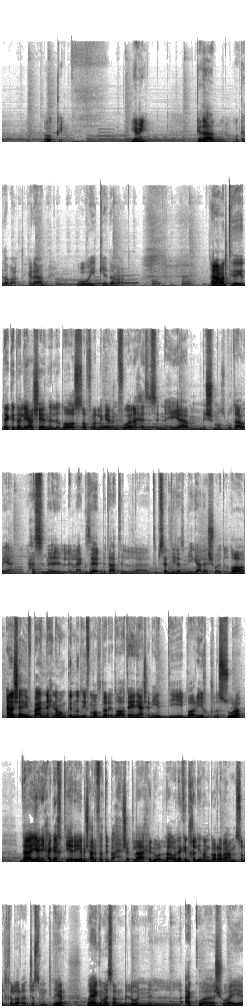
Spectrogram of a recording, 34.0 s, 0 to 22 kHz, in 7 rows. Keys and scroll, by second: 1.6 z, 7.9 z, 9.4 z, 11.2 z, 14.5 b, 16.2 z, 17.6 z, 20.2 z.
